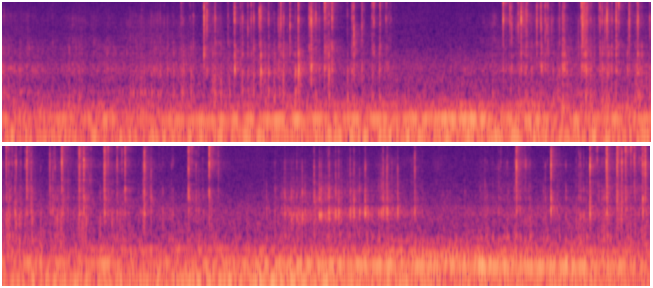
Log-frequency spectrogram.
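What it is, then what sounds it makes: Plastic paddle hairbrush bristles being raked. Long nails rake across the bristles of a red plastic paddle hairbrush, producing bursts of bright, crackling ticks and scratches in clusters. A steady low hum runs underneath throughout.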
